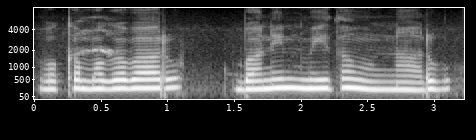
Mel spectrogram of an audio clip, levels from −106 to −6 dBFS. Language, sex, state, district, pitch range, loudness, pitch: Telugu, female, Telangana, Mahabubabad, 230-255 Hz, -13 LUFS, 245 Hz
